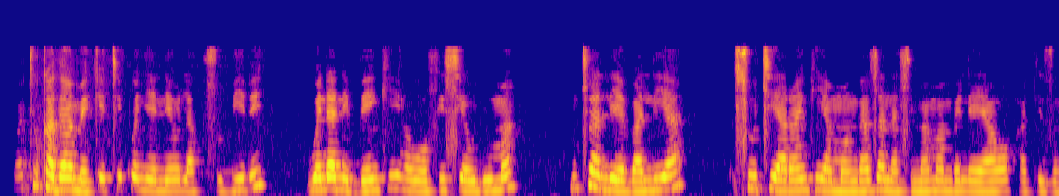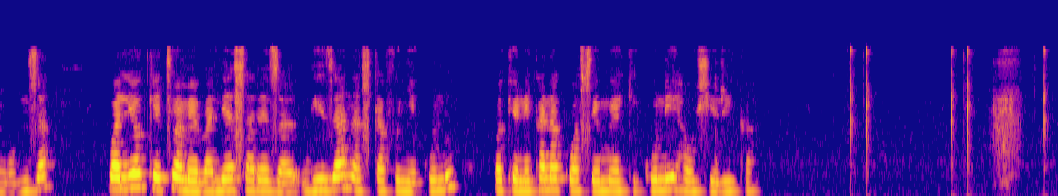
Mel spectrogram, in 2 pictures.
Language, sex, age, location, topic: Swahili, female, 25-35, Kisumu, government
